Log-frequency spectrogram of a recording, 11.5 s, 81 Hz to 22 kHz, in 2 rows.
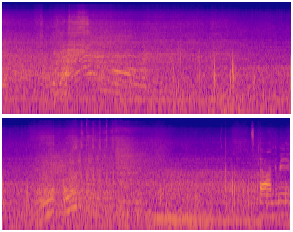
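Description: Tuned 750 HP BMW M5 F10 with aftermarket exhaust and downpipes pulling from 50 km/h in second gear, a loud steady engine roar rising in pitch from inside the car, with a voice talking over it.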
